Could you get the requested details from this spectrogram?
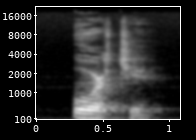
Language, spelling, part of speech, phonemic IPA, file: Dutch, oortje, noun, /ˈorcə/, Nl-oortje.ogg
- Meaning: 1. diminutive of oor 2. earphone; earpiece (small speaker placed in the ear)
